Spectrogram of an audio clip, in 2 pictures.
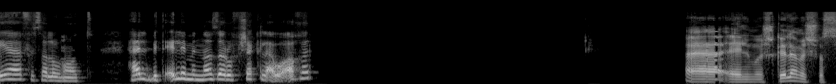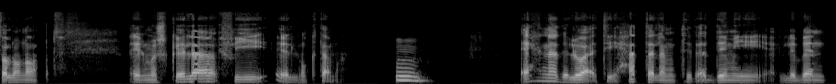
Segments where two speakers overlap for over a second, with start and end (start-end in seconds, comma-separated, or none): none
